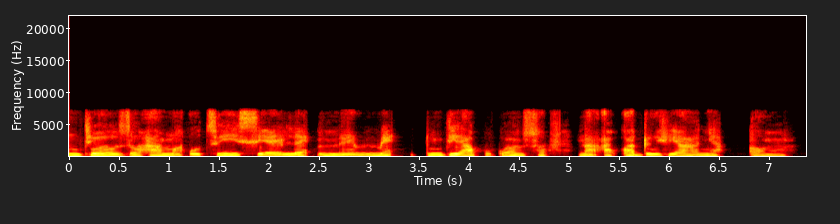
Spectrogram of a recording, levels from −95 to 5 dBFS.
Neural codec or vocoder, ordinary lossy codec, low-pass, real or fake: codec, 24 kHz, 1.5 kbps, HILCodec; none; 7.2 kHz; fake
